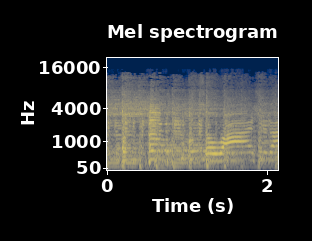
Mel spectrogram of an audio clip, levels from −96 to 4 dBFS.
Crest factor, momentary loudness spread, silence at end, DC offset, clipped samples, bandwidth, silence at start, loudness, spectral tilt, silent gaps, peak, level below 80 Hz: 16 dB; 5 LU; 0 s; under 0.1%; under 0.1%; 14 kHz; 0 s; -15 LUFS; -2.5 dB/octave; none; 0 dBFS; -46 dBFS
